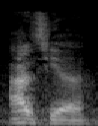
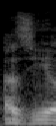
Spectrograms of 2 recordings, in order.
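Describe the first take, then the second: First: Azure said AZ-yer; stress on first syllable. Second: Azure said az-YOOR; stress on second syllable. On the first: Host offering the other pronunciation, Azure as AZ-yer. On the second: Host offering one pronunciation, Azure as az-YOOR. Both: Shown as a demonstration. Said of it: "whether we should pronounce this as".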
